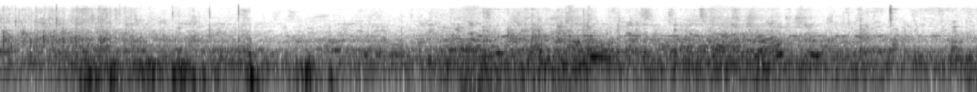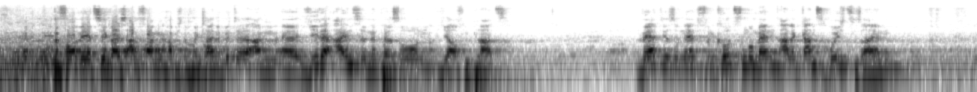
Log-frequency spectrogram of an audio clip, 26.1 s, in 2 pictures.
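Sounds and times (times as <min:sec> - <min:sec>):
audience applause: 0:00.0 - 0:03.8
crowd murmur and scattered voices: 0:00.0 - 0:14.4, 0:19.8 - 0:21.5, 0:25.0 - 0:26.0
speech: 0:14.1 - 0:19.9, 0:21.6 - 0:25.1.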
